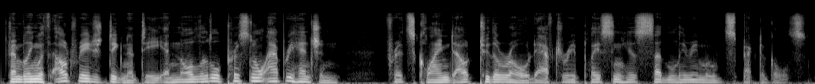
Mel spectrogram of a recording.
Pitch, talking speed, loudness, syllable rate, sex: 105 Hz, 155 wpm, -19 LUFS, 5.5 syllables/s, male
